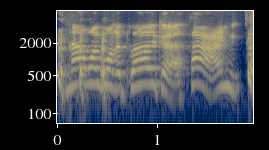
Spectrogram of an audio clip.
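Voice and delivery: loud, high, amused protest; laughing mock complaint. Real, not acted. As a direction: complain loudly through a real laugh. Mock complaint while laughing at joke.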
